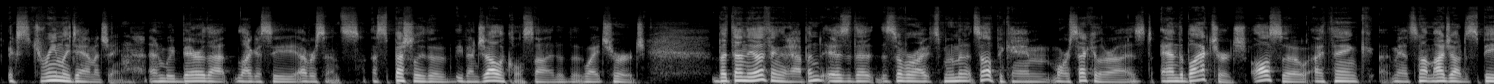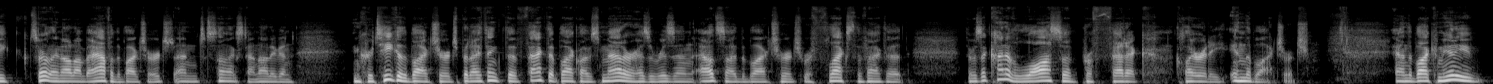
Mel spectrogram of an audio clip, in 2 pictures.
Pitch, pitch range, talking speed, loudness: 140 Hz, 125-160 Hz, 210 wpm, -21 LUFS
